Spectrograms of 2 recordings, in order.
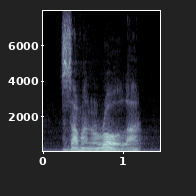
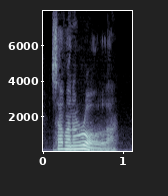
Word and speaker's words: Savonarola: I gotta say his name right. Savonarola. I say it Italian, that works fine. Savonarola. There we go.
